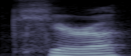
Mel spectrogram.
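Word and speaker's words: Kyra: oops my goodness cannot type and that is pronounced Kira k y r a as I name all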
